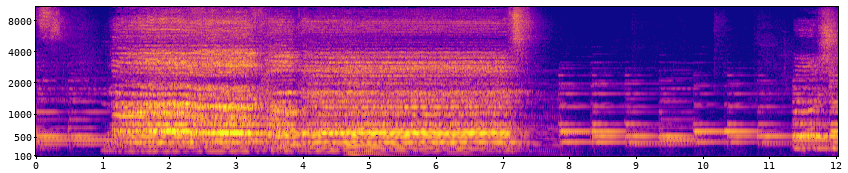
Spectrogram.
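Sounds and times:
choir singing held chords: 0.0 - 8.2, 11.2 - 12.0.

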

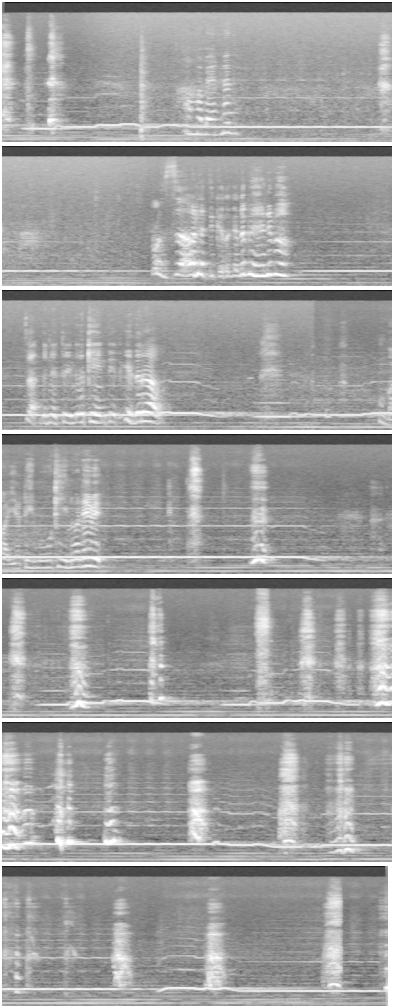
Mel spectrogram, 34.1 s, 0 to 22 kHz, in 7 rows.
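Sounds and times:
woman crying: 0.0 - 0.8, 16.9 - 18.1, 19.6 - 21.7, 22.7 - 26.0, 26.7 - 27.1, 27.8 - 31.0, 31.8 - 32.2, 33.2 - 33.6
sustained music tone: 0.0 - 34.0
woman gasping sobs: 20.4 - 20.6, 22.7 - 25.8.

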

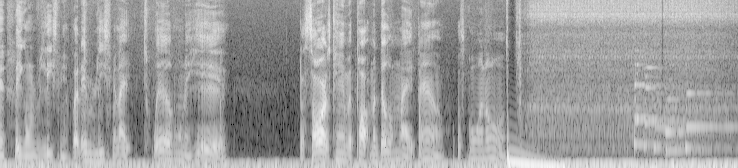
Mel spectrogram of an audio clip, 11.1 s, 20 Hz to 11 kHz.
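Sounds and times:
heavy bass line: 7.5 - 11.0
high held melody notes: 9.4 - 11.0.

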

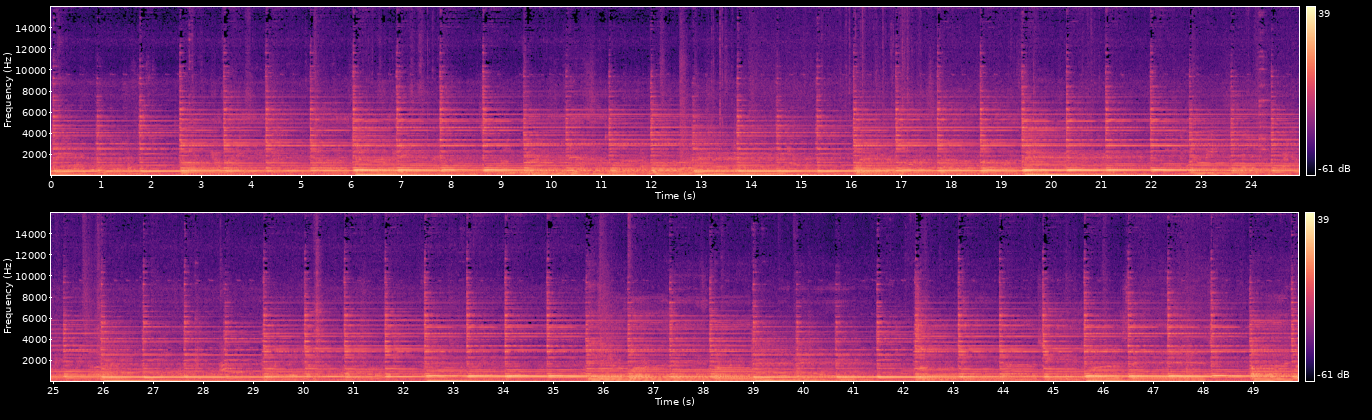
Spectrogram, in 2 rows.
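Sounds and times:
electronic keyboard chords: 0.0 - 49.9.

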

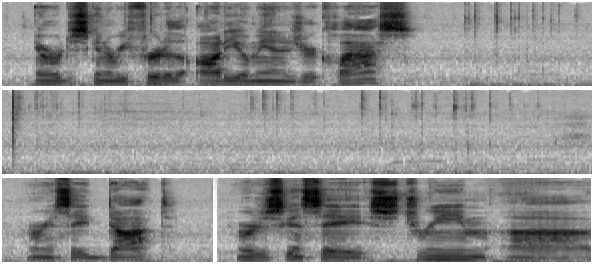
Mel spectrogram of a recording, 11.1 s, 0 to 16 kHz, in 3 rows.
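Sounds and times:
typing on computer keyboard: 2.9 - 4.2, 5.2 - 6.9.

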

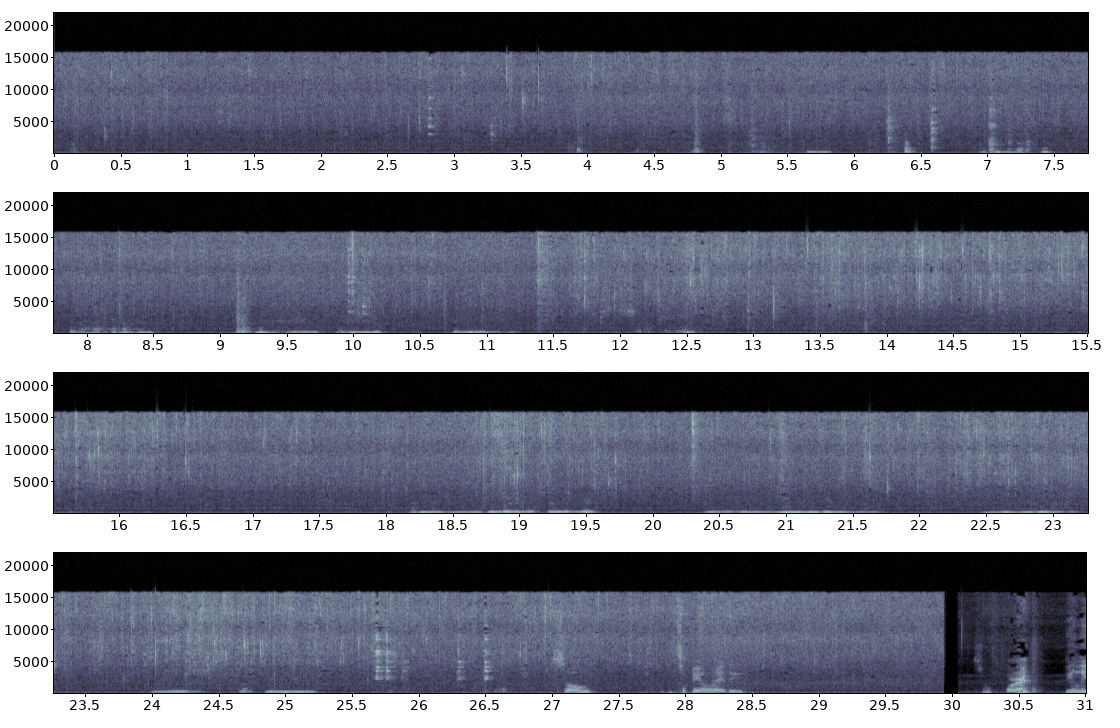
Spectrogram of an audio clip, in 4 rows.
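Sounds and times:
faint oil crackles: 0.0 - 30.0
meat sizzling in hot oil: 0.0 - 30.0
person humming a tune: 5.2 - 6.0, 6.9 - 11.5, 18.1 - 21.8, 22.4 - 25.4.

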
